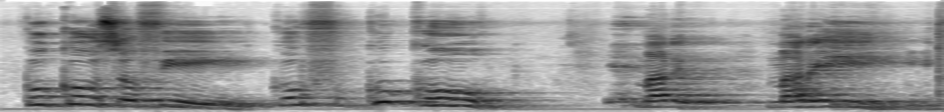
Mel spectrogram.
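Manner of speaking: high, slow, sing-song "Cucu" with a laugh; playful cuckoo greeting. Shown as a demonstration. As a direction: greet her like a cuckoo clock, high and teasing. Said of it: "tem também agora cucu".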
